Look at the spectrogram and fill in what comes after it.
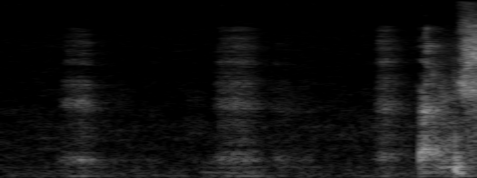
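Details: Three quick sneezes then a louder harsh burst of breath, part of a run of non-stop sneezing lasting about four minutes; sneezing fit.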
